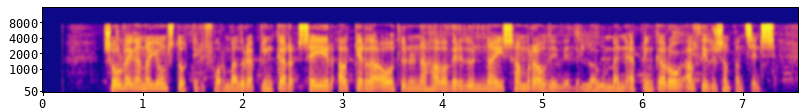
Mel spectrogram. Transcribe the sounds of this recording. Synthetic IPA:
sowlvɛjɣanːajownst̪owht̪ɪɾ̥fɔɾmaːðʏɾɛpliŋkaɾ̥seːjɪɾaðcɛɾðaaːwɛht̪lʏnɪnaɦaːvavɛːɾɪðʏnːaisamɾaːwðɪvɪðlœɣmɛnɛpliŋkaɾɔɣalθiːðʏɾsampant̪sɪns

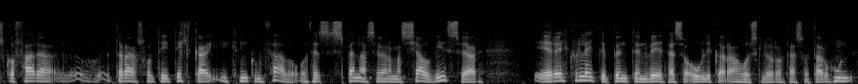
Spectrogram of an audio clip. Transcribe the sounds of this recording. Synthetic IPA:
skɔːafaːɾɪat̪ɾaːɣasfɔlt̪ɪit̪ɪl̥kaikʰɾiŋkʏmθaðɔ̰ɔ̰θɛsspɛnːasɛmvɛɾamaðsjaːwviːðsvɛɣaɾ | ɛɾehkʰvʏɾleːjt̪ɪpʏnt̪ɪnvɪðθɛsːa̰ʔo̰ːwliːka̰ɾʔa̰ːwhœɾ̥slʏɾɔ̰ɣθɛsːat̪aːɾɔɦun

